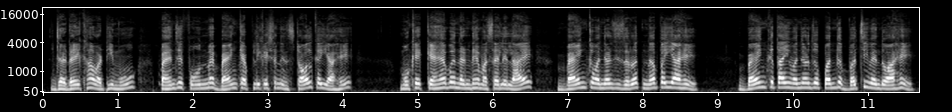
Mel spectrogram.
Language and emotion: Sindhi, happy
